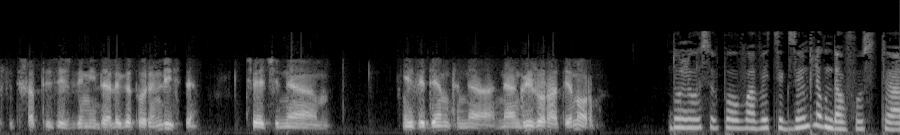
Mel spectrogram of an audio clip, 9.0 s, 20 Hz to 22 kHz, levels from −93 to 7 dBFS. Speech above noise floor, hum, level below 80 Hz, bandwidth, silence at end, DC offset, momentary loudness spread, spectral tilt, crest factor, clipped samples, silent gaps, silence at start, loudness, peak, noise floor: 51 dB; none; -62 dBFS; 8.4 kHz; 0 s; under 0.1%; 9 LU; -5.5 dB/octave; 16 dB; under 0.1%; none; 0 s; -25 LUFS; -8 dBFS; -75 dBFS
